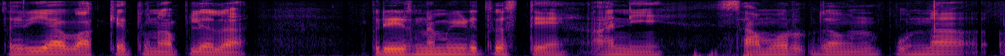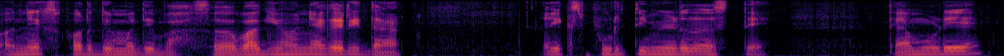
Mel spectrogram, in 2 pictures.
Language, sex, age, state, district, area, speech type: Marathi, male, 18-30, Maharashtra, Gadchiroli, rural, spontaneous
